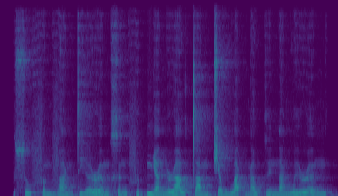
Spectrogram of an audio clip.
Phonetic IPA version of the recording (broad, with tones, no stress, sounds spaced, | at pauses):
s u˨˩ f ə˨˩ m v a˨˩˨ ŋ t̪ i˨˩˦ ə̯ ɹ ə˧˥ m x ə˧ ŋ f ɨ˦˥ p̚ ɲ a˨˩˦ n ɹ a˧ w t̪ a˧˥ m c ə˨˩˦ m w a˨˩ k̚ ŋ a˧˥ w k ɨ˧ n a˨˩˦ ŋ w ɨ˨˩˦ ɹ ə˧ ŋ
